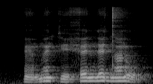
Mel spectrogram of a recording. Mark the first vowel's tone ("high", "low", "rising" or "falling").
low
